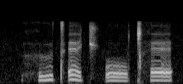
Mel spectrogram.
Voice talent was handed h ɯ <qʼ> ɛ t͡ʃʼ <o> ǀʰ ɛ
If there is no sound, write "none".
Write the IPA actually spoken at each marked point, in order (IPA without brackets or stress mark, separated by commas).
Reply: tʼ, oː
